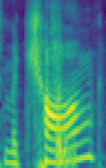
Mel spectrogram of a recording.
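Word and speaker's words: Michaung: next day Cyclone Ma I have no idea how to say this name it's machong Mi i h Au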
